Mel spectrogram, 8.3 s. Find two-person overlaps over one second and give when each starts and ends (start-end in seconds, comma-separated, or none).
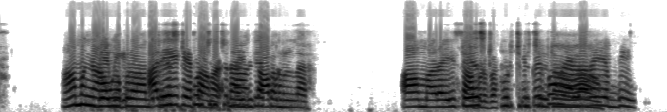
1.3-3.5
